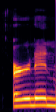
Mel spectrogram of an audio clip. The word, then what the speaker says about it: Earnin: Earnin removes that feeling.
